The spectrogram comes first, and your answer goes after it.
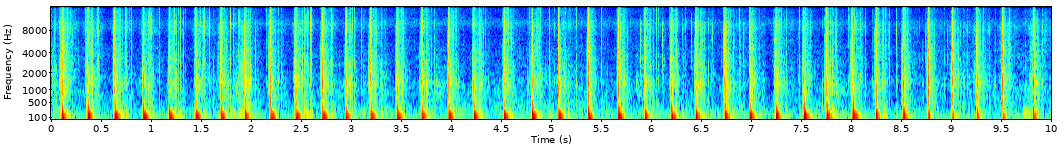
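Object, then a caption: Leather gloves. Hands in a pair of black leather gloves clap and rub their gloved palms together in a quick, fairly steady rhythm of roughly forty claps. Each clap is a short, dull, low thud with almost no ring, followed by faint leathery rubbing between hits.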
